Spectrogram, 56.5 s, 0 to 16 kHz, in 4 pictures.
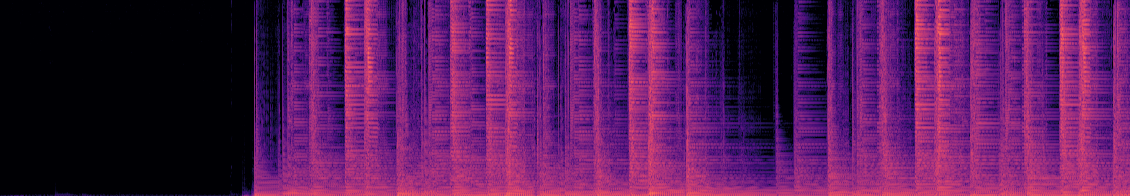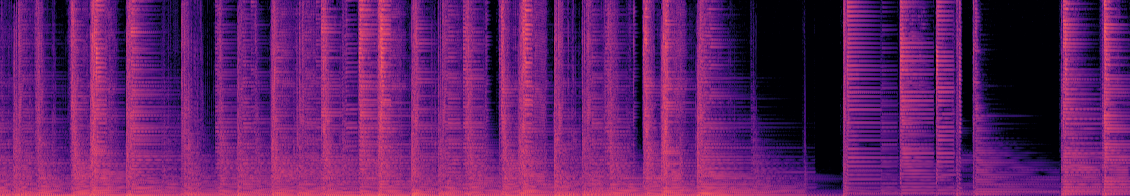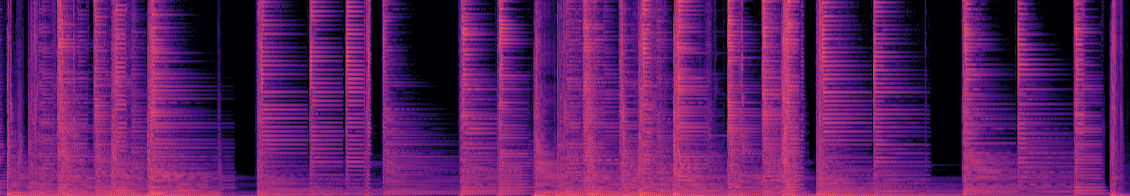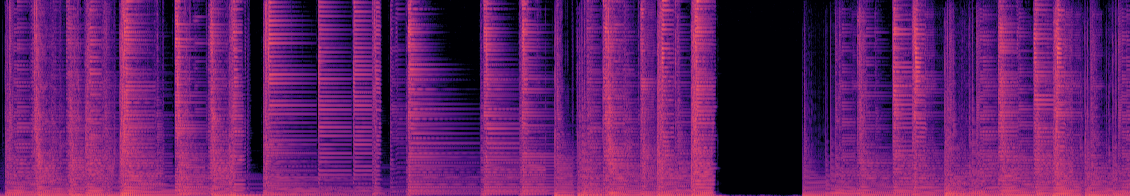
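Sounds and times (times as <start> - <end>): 
guitar loop: 3.1 - 51.4, 52.4 - 56.4.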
